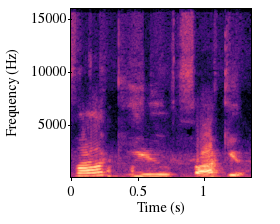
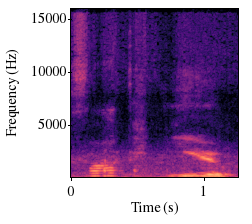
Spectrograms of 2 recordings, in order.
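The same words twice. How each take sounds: First: Swearing out loud. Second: Very soft, under the breath; hushed swearing. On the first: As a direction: curse openly at full voice. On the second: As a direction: keep the curse barely audible. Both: Real, not acted. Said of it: "I can say this now".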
